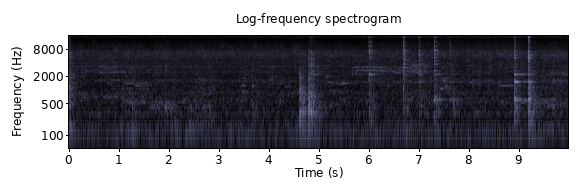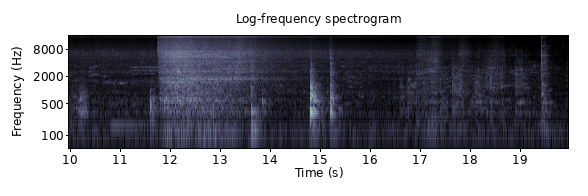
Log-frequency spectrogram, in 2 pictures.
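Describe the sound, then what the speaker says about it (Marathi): A pot of sambar made from lentils and tomatoes boils quietly, giving off scattered soft pops and bubbles. Midway there is a short, louder surge of hissing steam. "बघा आता सांबार उकळलं आहे."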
